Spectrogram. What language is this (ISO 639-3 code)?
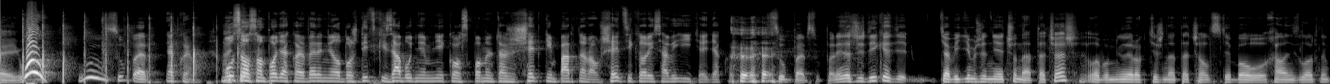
slk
